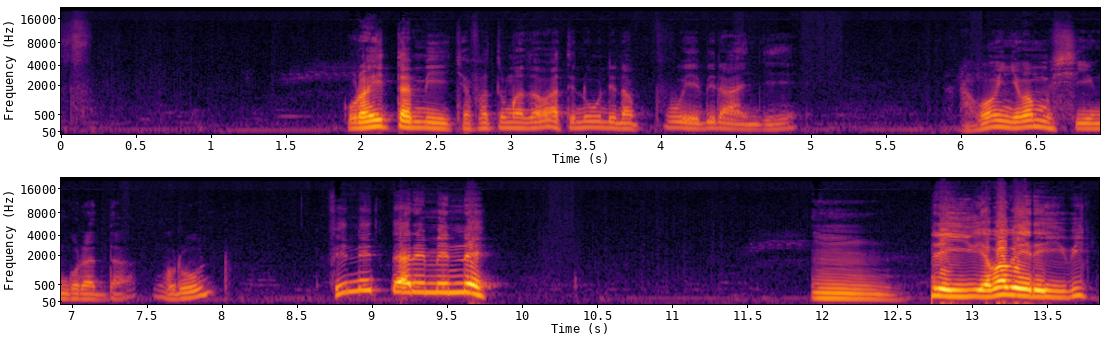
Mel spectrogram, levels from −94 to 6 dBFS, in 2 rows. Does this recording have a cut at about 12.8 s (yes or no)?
yes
